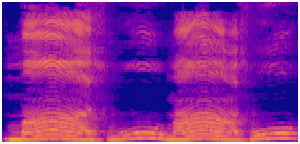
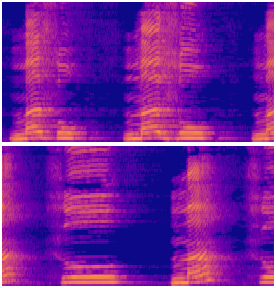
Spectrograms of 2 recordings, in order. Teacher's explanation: میم لمبی نہیں کرنی، سو لمبے کرنا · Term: واو مدہ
